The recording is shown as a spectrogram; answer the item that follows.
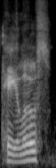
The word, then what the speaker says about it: Talos: so based yeah it's because they have those pronounced Talos ah it's in the audiobook yeah this guy's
